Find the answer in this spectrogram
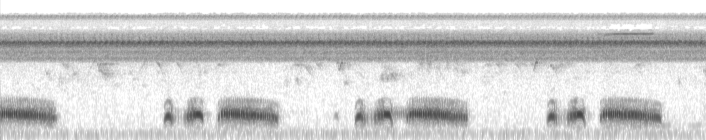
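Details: Spotted dove kept as a trapping decoy, refusing to attack, possibly moulting, phone recording: repeated cooing phrases, double short hoots leading into a long rough coo, about every two seconds, with a steady insect drone overhead.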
